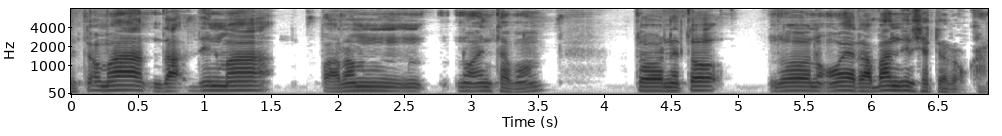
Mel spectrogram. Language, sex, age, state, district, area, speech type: Santali, male, 45-60, Jharkhand, Bokaro, rural, spontaneous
